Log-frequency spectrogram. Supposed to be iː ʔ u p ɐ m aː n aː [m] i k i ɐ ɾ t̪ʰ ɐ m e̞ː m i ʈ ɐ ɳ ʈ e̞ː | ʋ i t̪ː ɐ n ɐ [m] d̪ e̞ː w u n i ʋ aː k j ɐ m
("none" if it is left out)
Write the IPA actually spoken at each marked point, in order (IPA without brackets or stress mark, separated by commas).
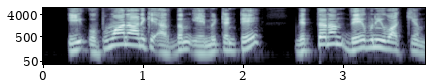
n, m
